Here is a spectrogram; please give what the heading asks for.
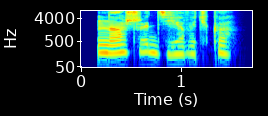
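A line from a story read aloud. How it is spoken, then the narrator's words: Breathy exhale. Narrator (Russian): выдохнул в затылок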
